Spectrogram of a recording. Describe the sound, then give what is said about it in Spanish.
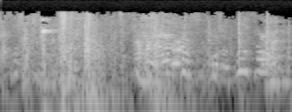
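A door kicked shut at a toilet stall in a restroom, slamming hard, heard as a few heavy thuds and slams mixed with voices. “Jaime cierra la puerta de una patada quedando abierta una rendija. La puerta vuelve a cerrarse violentamente pero rebota dejando de nuevo una pequeña abertura.”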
